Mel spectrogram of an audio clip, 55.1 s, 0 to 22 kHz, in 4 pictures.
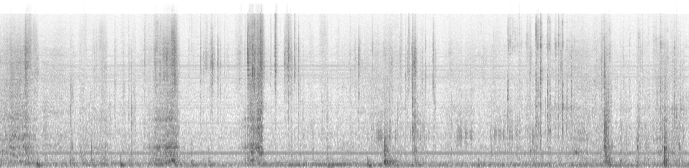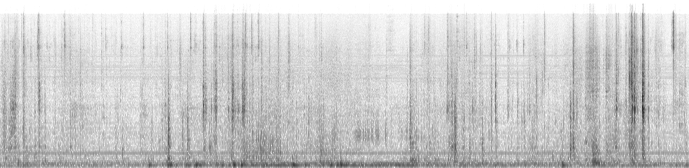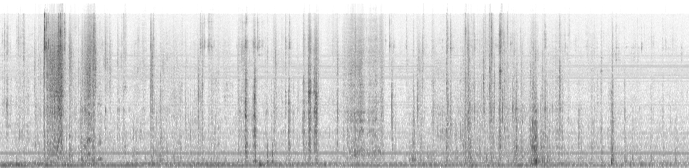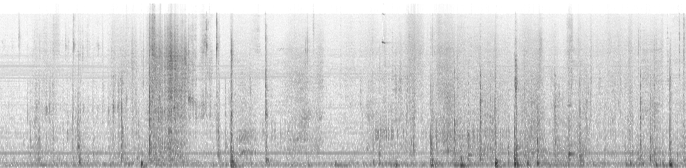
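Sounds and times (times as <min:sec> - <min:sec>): faint steady hum: 0:00.0 - 0:55.0
handling clicks and rattles: 0:07.0 - 0:34.4.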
